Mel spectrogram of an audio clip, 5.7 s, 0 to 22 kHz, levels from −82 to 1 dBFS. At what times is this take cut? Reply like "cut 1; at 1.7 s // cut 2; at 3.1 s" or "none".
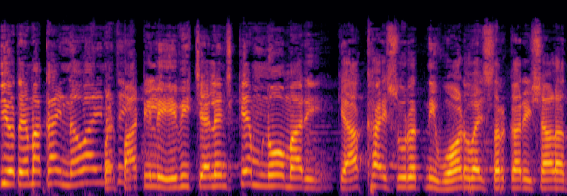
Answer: cut 1; at 1.0 s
